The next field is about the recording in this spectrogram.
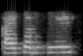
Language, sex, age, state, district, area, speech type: Marathi, female, 18-30, Maharashtra, Wardha, rural, conversation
